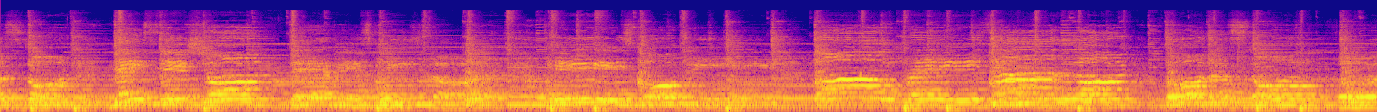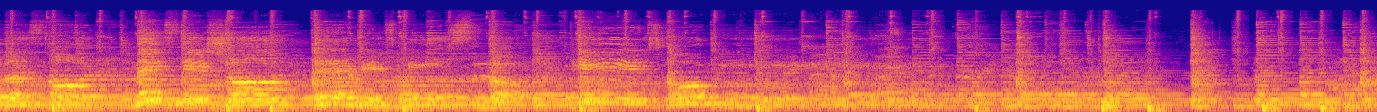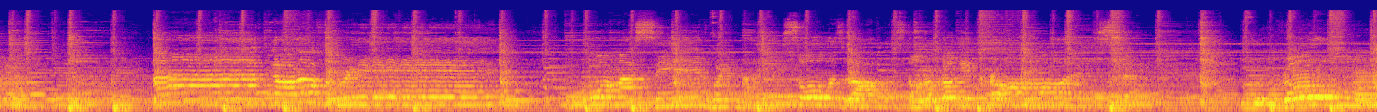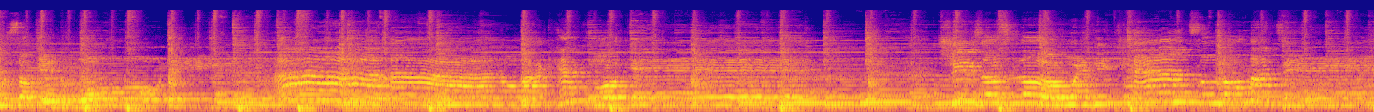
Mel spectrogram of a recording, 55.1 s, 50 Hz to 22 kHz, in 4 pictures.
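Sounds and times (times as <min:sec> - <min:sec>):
woman singing: 0:00.0 - 0:22.0, 0:40.1 - 0:50.0
strummed acoustic guitar: 0:00.0 - 0:55.0.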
